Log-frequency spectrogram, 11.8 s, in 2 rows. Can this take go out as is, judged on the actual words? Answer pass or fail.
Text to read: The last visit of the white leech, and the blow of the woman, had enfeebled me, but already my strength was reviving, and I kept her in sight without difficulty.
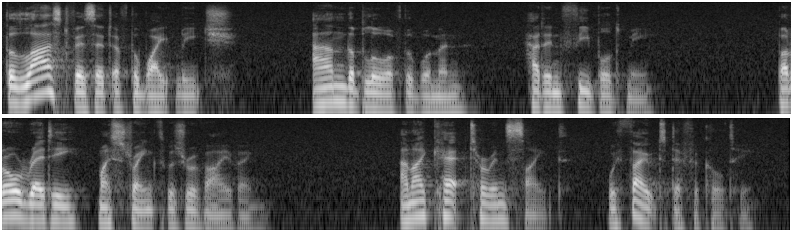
pass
